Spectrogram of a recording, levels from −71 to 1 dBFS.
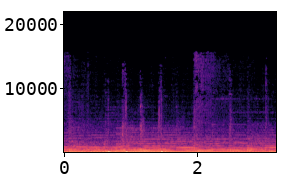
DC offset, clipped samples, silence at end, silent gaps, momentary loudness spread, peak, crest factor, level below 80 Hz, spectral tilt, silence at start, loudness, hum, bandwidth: under 0.1%; under 0.1%; 0 s; none; 5 LU; -4 dBFS; 14 dB; -22 dBFS; -7 dB/octave; 0 s; -20 LUFS; none; 16 kHz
